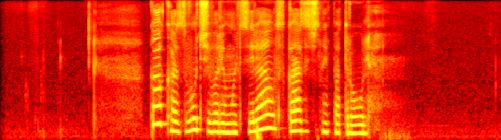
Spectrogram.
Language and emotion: Russian, sad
